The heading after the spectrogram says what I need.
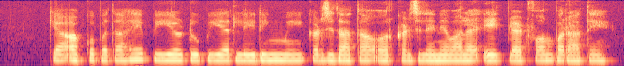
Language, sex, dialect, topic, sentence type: Hindi, female, Garhwali, banking, statement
